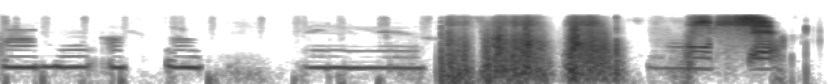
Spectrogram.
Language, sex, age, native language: Icelandic, female, 10, Icelandic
